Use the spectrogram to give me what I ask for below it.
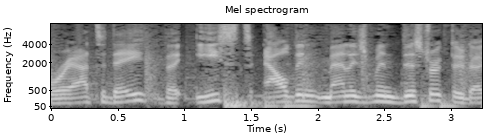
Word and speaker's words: Aldine: this location where we're at today the East Alden Management District did I say it right yes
